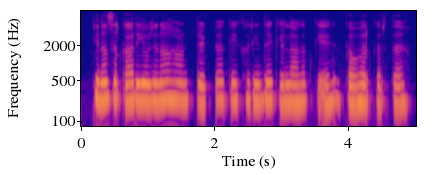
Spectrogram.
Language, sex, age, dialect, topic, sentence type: Maithili, female, 18-24, Eastern / Thethi, agriculture, question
